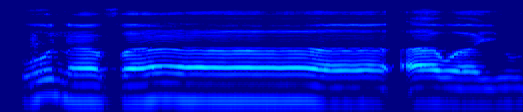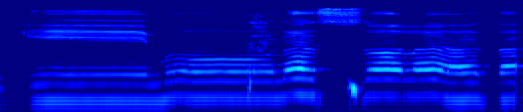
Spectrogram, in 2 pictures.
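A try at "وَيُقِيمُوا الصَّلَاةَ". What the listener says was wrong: Tidak ada nasnya ya. Hunafa'a wa yuqimus sholata, bukan wa yuqimunas sholat, enggak ada nanya.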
